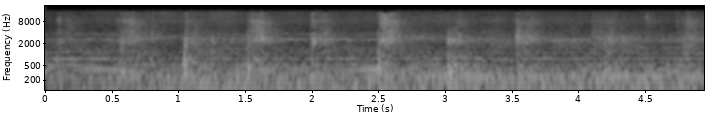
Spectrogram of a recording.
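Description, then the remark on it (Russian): Steady footsteps climbing 50 stairs in an apartment building, about two per second in an even rhythm, each step a clear, moderately loud tap over a continuous background hum. “Хорошо, Значит, есть еще время в 50 ступеней.”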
